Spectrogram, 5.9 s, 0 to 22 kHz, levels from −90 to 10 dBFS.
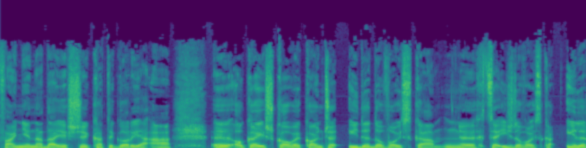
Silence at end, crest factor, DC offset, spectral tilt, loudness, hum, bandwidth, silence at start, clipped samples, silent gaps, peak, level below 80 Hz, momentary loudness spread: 0 s; 12 dB; under 0.1%; -4.5 dB/octave; -12 LUFS; none; 17.5 kHz; 0 s; under 0.1%; none; 0 dBFS; -56 dBFS; 5 LU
